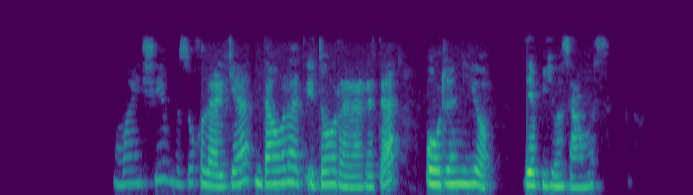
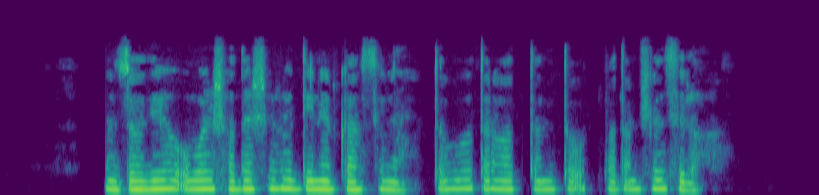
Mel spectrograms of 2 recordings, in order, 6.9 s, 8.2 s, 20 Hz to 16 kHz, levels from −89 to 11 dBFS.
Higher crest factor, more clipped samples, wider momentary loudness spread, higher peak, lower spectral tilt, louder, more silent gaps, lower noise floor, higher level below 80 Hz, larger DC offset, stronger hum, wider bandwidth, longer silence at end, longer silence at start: first, 22 dB vs 14 dB; neither; first, 17 LU vs 10 LU; second, -6 dBFS vs -2 dBFS; second, -5.5 dB/octave vs -7 dB/octave; second, -25 LUFS vs -17 LUFS; neither; about the same, under -90 dBFS vs under -90 dBFS; second, -66 dBFS vs -52 dBFS; neither; neither; first, 7.8 kHz vs 7 kHz; second, 1 s vs 1.2 s; about the same, 1.15 s vs 1.05 s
